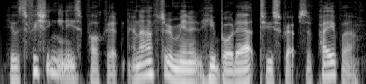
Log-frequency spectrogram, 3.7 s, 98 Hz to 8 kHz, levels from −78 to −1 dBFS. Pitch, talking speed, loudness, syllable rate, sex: 115 Hz, 280 wpm, -18 LUFS, 6.6 syllables/s, male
